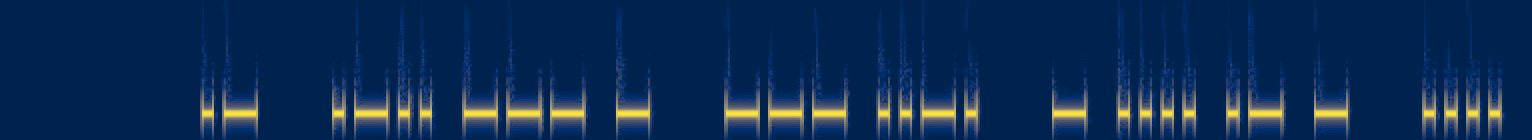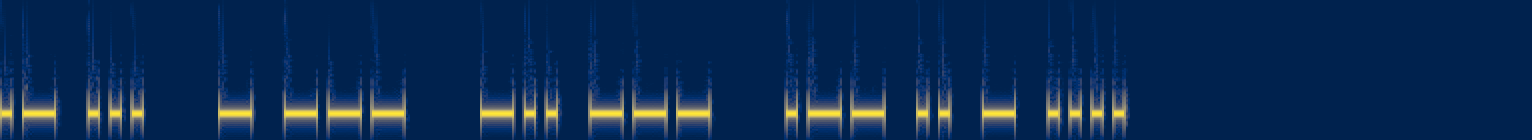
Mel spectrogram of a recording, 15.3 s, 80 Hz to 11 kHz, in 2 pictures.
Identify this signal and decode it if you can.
Morse code, heard as a keyed tone, about 22 wpm, 700 Hz. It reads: A LOT OF THAT HAS TO DO WITH
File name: practice / 22wpm / Sets of 8 Words - 22wpm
